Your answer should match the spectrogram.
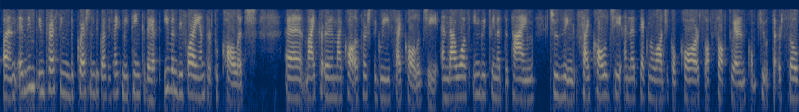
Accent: Centro, Portugal; moved away as an adult; Like you said in the beginning, I'm originally from Portugal.

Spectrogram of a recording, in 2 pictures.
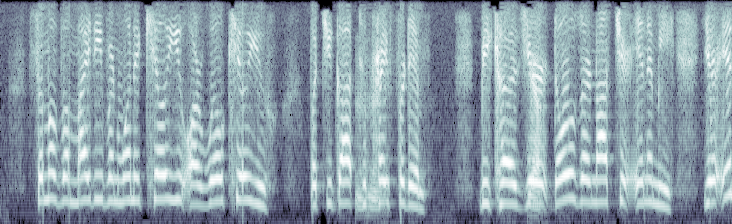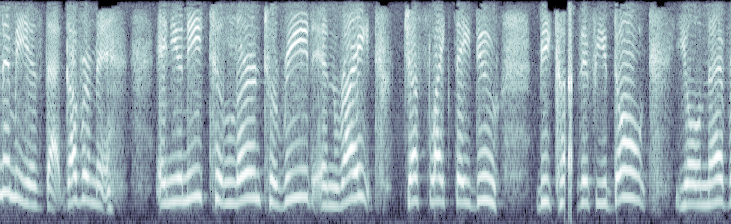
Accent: Wounded Knee, South Dakota, United States; I come from Wounded Knee.

